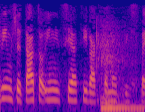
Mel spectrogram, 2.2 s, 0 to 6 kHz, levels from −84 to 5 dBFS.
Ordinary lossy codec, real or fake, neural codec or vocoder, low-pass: none; real; none; 5.4 kHz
